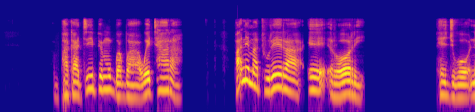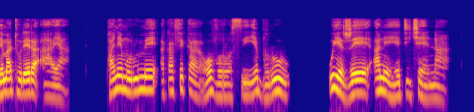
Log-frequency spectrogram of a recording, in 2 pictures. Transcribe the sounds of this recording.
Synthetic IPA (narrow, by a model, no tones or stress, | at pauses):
pakatipe̞muɡʱwaɡʱwawe̞tʰaːɾa | pane̞matʰuɾe̞ɾaeroːri | pʰe̞d͡ʒɣo̞ne̞matuɾe̞ɾa̰ʔaːja | pʰane̞murume̞akafe̞kaɦo̞vo̞ɾo̞sije̞bʱuru | je̞ʐe̞ane̞ɦe̞tit͡ʃe̞ːna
